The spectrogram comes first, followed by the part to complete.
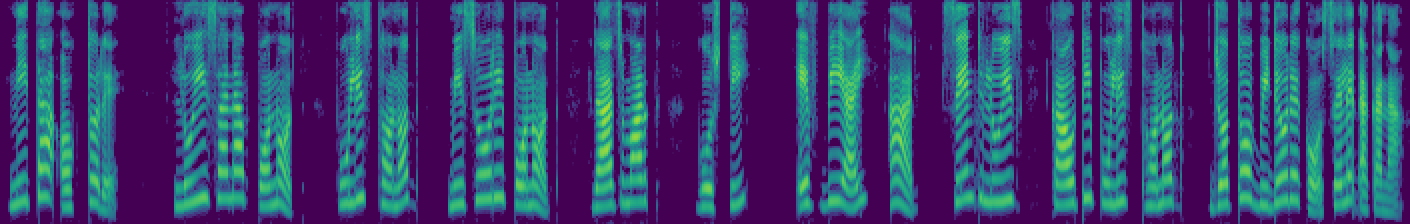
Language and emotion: Santali, neutral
